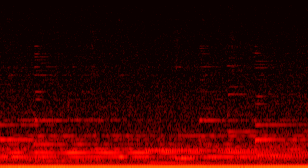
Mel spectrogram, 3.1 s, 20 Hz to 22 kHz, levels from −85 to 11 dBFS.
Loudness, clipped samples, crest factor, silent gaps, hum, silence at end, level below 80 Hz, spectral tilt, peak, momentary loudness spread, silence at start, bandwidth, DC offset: -42 LUFS; under 0.1%; 8 dB; none; none; 0 s; -38 dBFS; -7 dB/octave; -30 dBFS; 1 LU; 0 s; 19.5 kHz; under 0.1%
